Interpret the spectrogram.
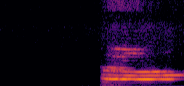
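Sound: cat caterwauling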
